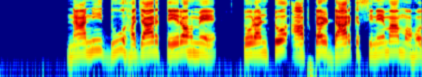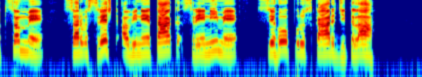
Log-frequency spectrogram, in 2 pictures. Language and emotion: Maithili, neutral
